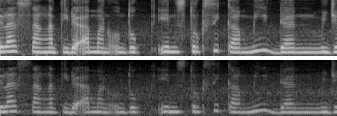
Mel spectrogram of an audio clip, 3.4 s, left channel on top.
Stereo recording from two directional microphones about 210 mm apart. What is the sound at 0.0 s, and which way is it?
A woman's voice, 45° left (ahead or behind).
